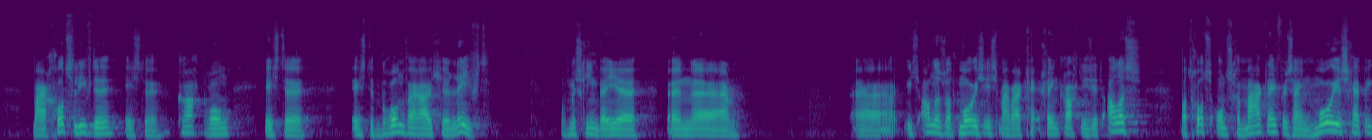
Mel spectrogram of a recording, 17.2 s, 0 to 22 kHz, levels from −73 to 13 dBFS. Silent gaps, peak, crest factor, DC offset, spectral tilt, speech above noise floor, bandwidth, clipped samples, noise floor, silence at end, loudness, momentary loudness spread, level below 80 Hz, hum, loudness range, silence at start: none; -8 dBFS; 22 dB; under 0.1%; -6.5 dB/octave; 43 dB; 15.5 kHz; under 0.1%; -70 dBFS; 0 s; -27 LUFS; 12 LU; -72 dBFS; none; 3 LU; 0.4 s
